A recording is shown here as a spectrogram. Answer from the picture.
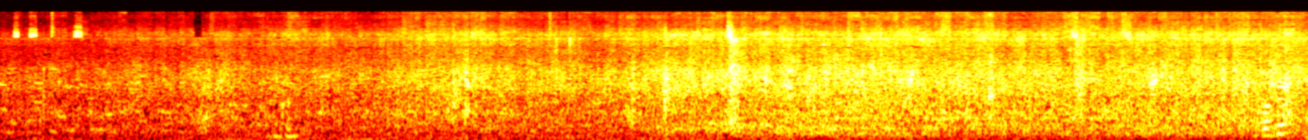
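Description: Cooking oil sizzling in a frying pan: a steady hiss with scattered small pops, growing louder about three seconds in.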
